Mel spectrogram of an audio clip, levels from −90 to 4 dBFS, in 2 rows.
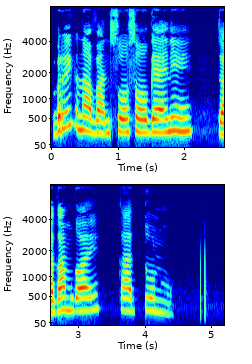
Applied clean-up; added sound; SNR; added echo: none; none; none; none.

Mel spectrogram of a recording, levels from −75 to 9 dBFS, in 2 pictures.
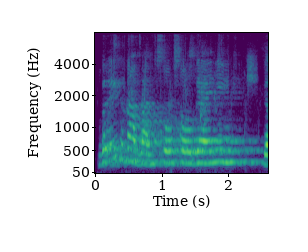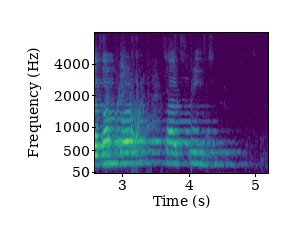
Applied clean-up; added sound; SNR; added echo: neural separator model SepFormer DNS4.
